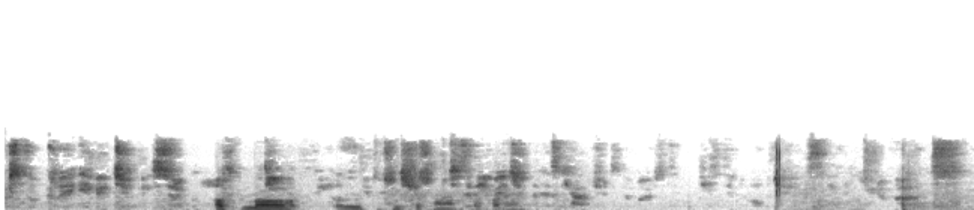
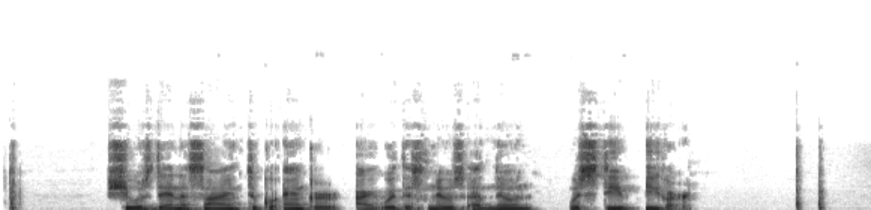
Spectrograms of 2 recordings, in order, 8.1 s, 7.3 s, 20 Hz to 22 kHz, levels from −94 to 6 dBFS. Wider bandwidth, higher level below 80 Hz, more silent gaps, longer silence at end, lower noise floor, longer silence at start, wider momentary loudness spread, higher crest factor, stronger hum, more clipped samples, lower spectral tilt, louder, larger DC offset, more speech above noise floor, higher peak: second, 8 kHz vs 9.4 kHz; second, -68 dBFS vs -50 dBFS; neither; second, 0.1 s vs 0.4 s; second, -56 dBFS vs -76 dBFS; about the same, 0.05 s vs 0.05 s; about the same, 18 LU vs 17 LU; first, 24 dB vs 16 dB; neither; neither; second, -1.5 dB/octave vs -4.5 dB/octave; second, -24 LUFS vs -14 LUFS; neither; second, 32 dB vs 62 dB; about the same, -2 dBFS vs 0 dBFS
